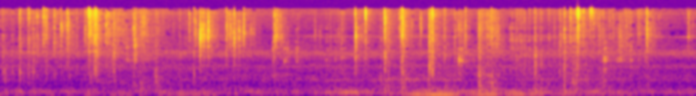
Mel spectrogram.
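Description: A utility-knife blade carves and scrapes shavings off a solid pink-and-cream bar of soap held in the hand. The result is quiet, bright, crisp scraping and crackling, with many short, sharp ticks and crunches that stop almost instantly.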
